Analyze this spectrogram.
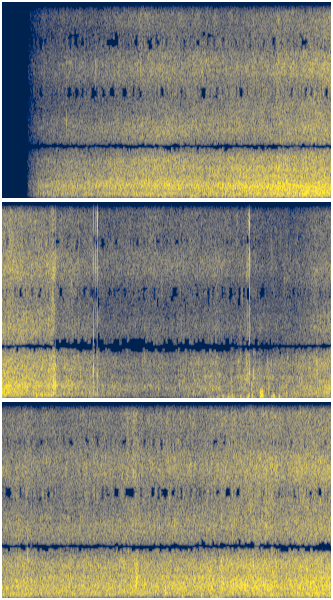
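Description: Sea surf washing over rocks and sand, swelling and easing as the waves come in, with a few brief clicks.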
